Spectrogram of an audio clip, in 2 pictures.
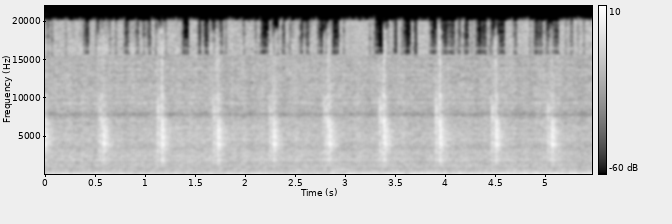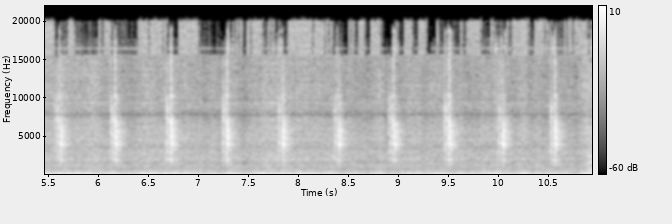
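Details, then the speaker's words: Ebay 8 kW Chinese diesel heater running off a spare car battery in thermostat temperature mode, fuel primed, now lit. It gives a low steady hum with the pump clicking about twice a second. Exhaust temporarily routed outside. Normal running. "primed up the fuel it sounds like it's lighting now hear that kind of low hum"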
